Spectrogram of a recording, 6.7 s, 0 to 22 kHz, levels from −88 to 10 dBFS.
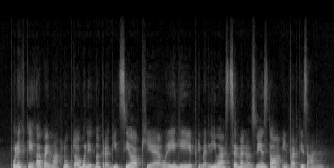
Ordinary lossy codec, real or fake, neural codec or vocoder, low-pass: none; fake; autoencoder, 48 kHz, 32 numbers a frame, DAC-VAE, trained on Japanese speech; 19.8 kHz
